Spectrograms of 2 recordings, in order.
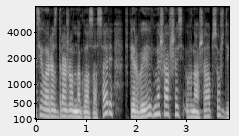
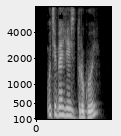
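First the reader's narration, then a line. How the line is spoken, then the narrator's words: Cold female inquiry. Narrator (Russian): холодно поинтересовалась воительница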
